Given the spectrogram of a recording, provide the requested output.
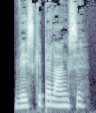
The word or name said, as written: væskebalance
